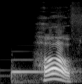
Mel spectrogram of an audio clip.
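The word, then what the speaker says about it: half: हाफ यानी आधा, यहाँ पर एल जो है ये साइलेंट है।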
